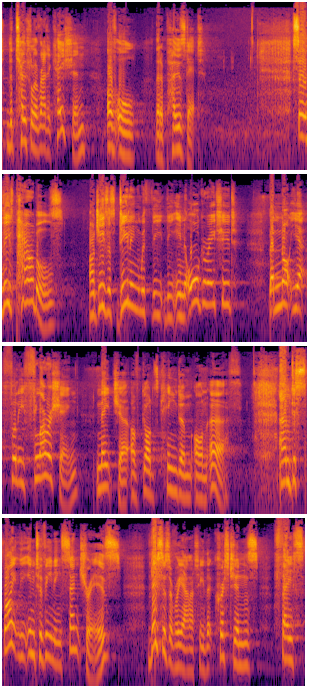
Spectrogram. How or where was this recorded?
large echoing room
